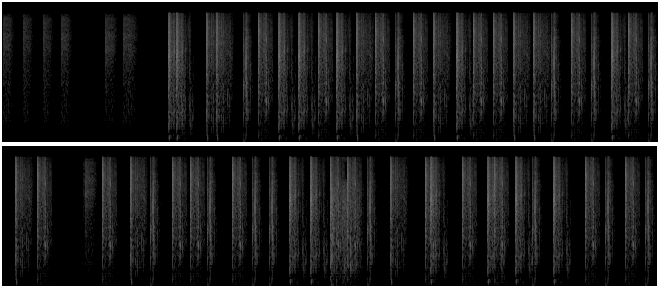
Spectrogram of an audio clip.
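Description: Footsteps crunch steadily on grass and sand.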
